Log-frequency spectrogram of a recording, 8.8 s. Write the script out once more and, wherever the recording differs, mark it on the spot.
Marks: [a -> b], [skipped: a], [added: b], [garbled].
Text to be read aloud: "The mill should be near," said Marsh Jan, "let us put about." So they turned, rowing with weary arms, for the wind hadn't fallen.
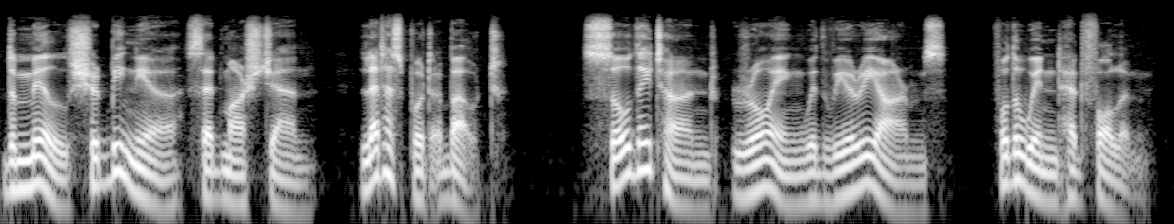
"The mill should be near," said Marsh Jan, "let us put about." So they turned, rowing with weary arms, for the wind [hadn't -> had] fallen.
